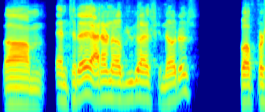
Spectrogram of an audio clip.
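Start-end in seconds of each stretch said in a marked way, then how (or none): none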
